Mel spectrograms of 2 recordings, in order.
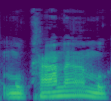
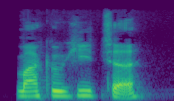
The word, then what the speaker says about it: Makuhita: Brawly has two Pokemon, a Machop at level 14 and a, what is it, Mukata? – Makuhita.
